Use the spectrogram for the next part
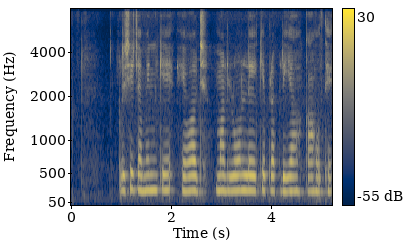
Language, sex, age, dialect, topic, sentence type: Chhattisgarhi, female, 56-60, Central, banking, question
